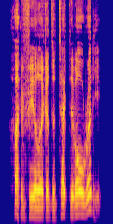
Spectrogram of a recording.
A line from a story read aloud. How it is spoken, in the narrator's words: Shorthouse laughed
